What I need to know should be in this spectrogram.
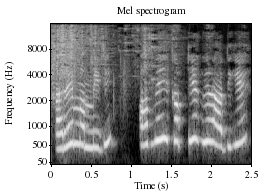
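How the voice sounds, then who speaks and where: A woman voicing a meek, gentle young daughter-in-law in a cartoon story, speaking in a soft, pleading way. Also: very high voice, moderate pace. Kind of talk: cartoon voice acting.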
